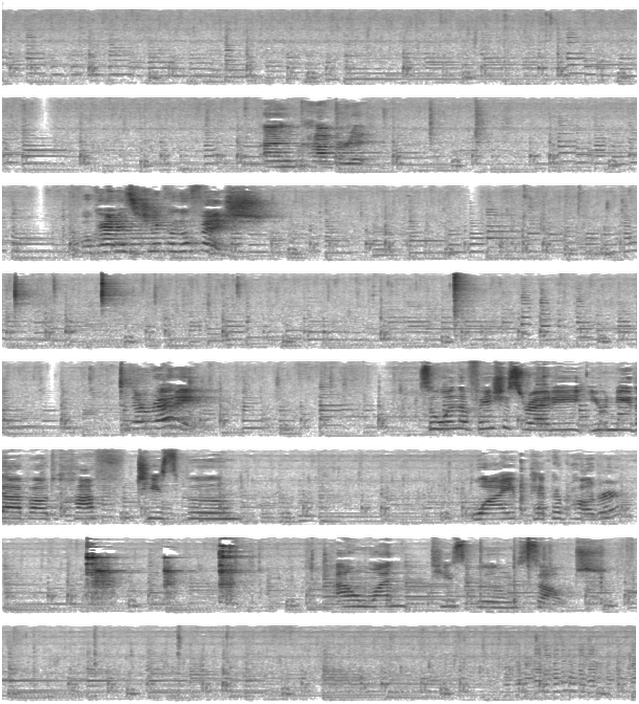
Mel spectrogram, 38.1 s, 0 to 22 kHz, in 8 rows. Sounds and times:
Music: 0.0 - 38.0
Speech: 6.7 - 7.6, 10.1 - 11.6, 20.0 - 20.6, 22.2 - 25.6, 27.4 - 28.5, 31.1 - 33.1.

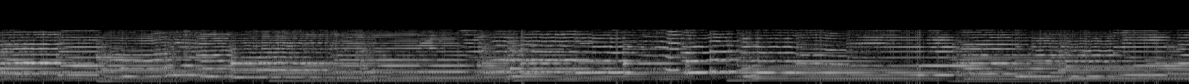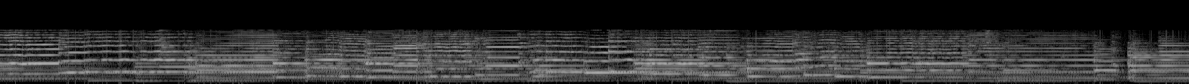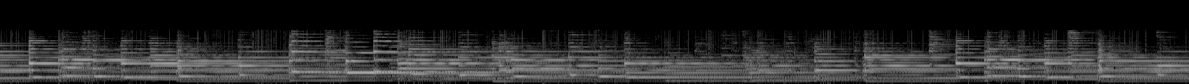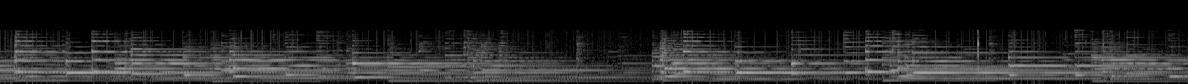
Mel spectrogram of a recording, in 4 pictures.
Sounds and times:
Violin, fiddle: 0.0 - 29.0.

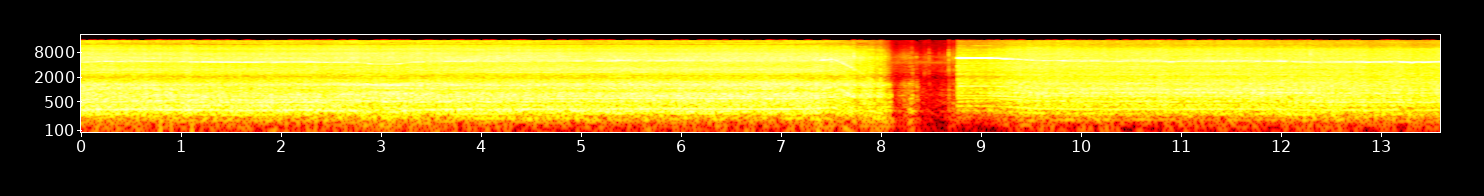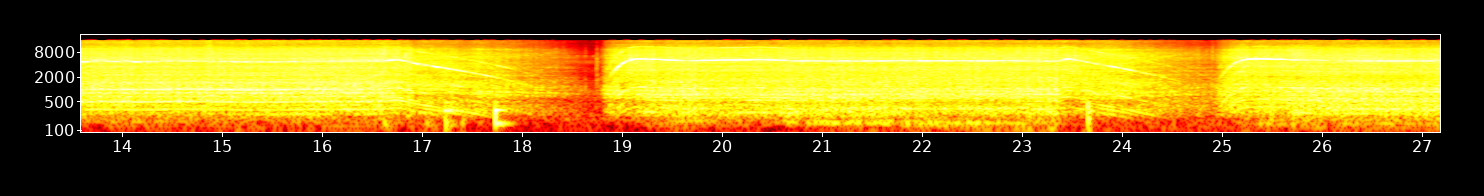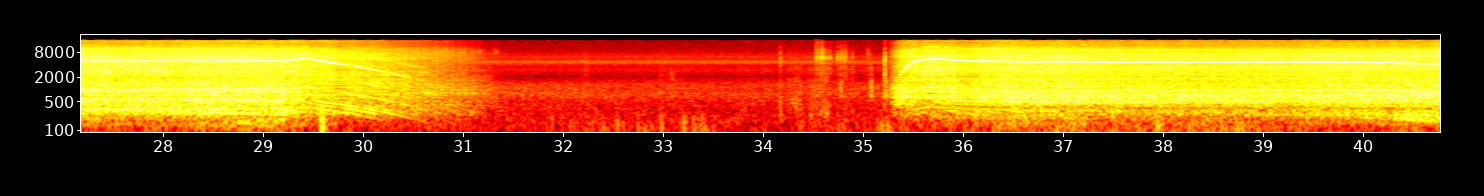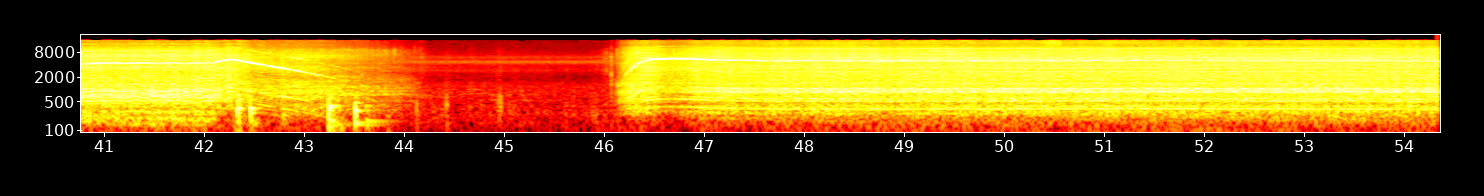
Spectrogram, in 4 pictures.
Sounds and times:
Chainsaw: 0.0 - 31.4, 34.6 - 44.2, 46.0 - 54.3
Tools: 17.0 - 18.1, 42.2 - 43.9.

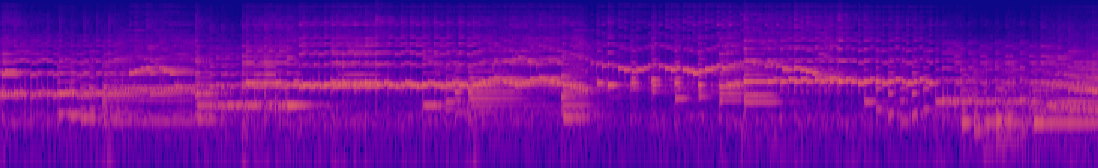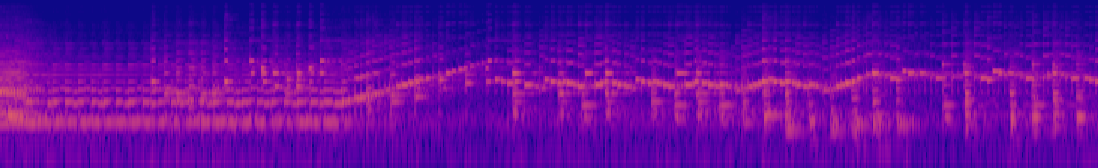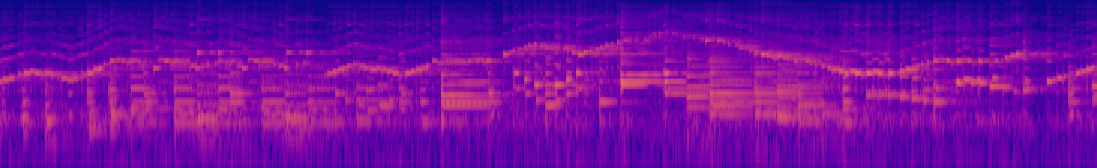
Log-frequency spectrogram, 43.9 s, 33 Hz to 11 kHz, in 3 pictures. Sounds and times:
Music: 0.0 - 43.9.

